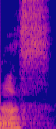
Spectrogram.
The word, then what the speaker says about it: Derimais: But it's just D-E-R-I-M-A-I-S. You say that then, Mr. Smarty Ball. – Dermas. – Eh? – Dermas. – D-E-R-I-M-A-I-S.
